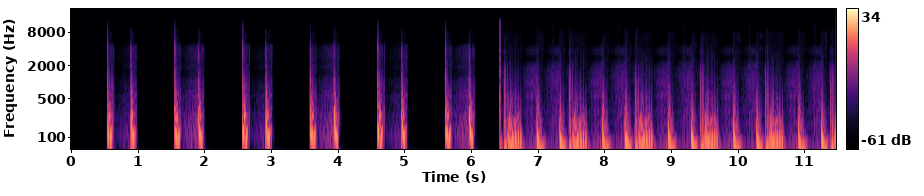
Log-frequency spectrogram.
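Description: Steady paired lub-dub heart sounds at about 60 beats a minute, followed by loud music.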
